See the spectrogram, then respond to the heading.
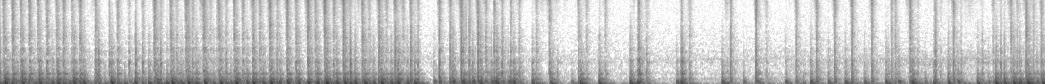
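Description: A large, hollow, inflated green latex balloon is patted and tapped with the fingers in a fast, dense flurry of soft, deep, drum-like thuds. The low, booming taps die away quickly, running almost continuously for about four seconds before thinning into sparser bursts separated by brief quiet gaps.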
